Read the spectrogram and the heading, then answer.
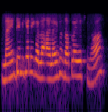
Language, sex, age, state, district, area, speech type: Telugu, male, 18-30, Telangana, Adilabad, urban, conversation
